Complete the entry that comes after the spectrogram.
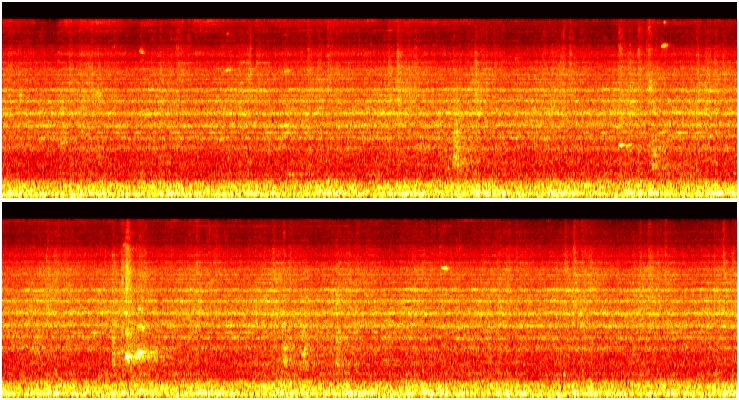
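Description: Empty coal hopper wagons rolling past, their wheels on the rails making a steady low rumble, with faint high ringing tones over it.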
